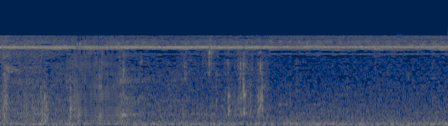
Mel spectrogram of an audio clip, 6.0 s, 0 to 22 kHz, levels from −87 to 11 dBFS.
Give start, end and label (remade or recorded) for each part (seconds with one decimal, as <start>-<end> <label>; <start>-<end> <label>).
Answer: 0.0-1.0 recorded; 1.0-1.6 remade; 1.6-6.0 recorded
